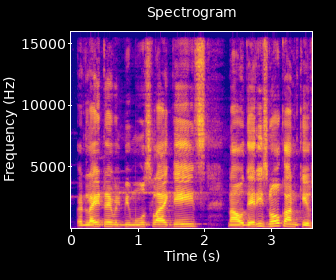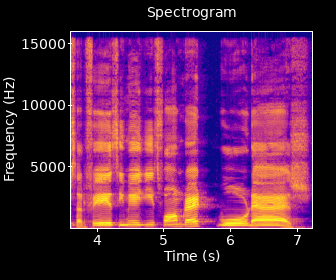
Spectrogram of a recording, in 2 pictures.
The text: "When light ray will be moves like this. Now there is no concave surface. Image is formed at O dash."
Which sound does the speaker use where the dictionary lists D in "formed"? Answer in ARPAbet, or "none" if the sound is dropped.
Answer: D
